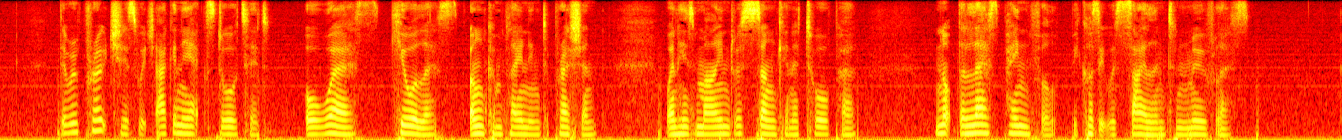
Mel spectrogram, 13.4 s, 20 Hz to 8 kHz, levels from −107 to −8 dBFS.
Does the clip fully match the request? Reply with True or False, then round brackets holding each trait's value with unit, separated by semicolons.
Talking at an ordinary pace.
False (125 wpm)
